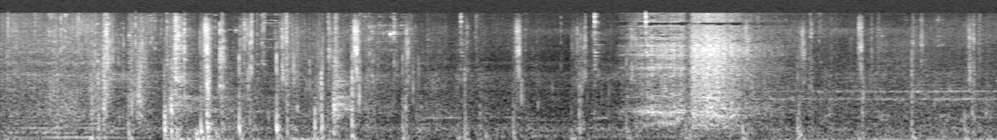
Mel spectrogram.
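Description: Footsteps tread on a hard floor in a game.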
